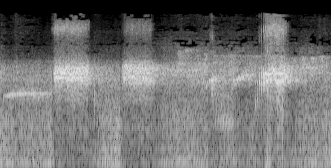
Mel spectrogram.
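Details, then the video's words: Asian pied starling held in the hand, singing vigorously: three loud harsh rasping bursts about a second apart, with a faint thin whistle between them. "JALAK SUREN GACOR || di pegang semakin bocor"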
